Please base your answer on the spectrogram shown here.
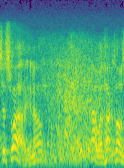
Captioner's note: audience laughs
